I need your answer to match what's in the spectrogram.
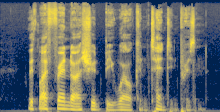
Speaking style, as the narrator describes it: I said evenly

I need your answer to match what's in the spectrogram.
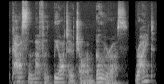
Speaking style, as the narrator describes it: he whispered to Hermione

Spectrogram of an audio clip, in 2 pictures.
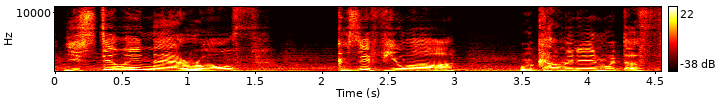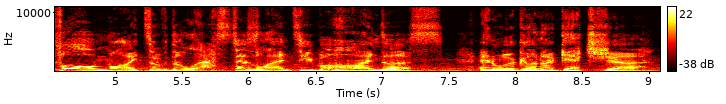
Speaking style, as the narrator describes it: he's going to shout into the room

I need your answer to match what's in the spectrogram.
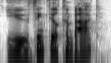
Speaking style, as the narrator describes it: Brett asked

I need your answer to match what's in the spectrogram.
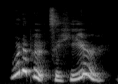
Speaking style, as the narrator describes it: Lily piped up

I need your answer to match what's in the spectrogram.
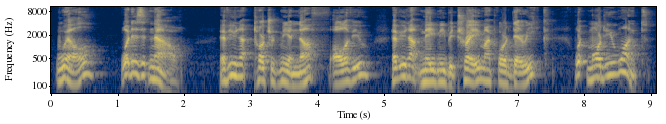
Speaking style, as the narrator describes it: she cried

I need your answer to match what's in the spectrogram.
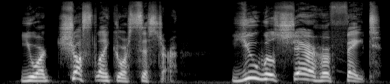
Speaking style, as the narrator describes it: shouting

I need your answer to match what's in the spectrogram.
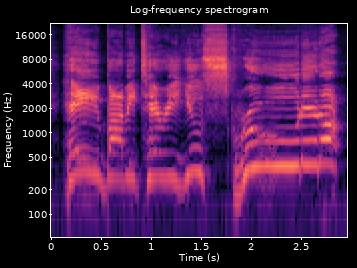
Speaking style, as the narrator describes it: The dark man bellowed

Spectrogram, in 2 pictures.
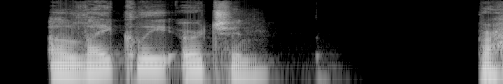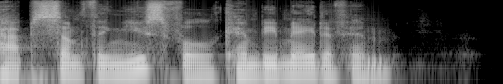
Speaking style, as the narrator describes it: The pirate's mouth scarcely moved as, in the softest whisper imaginable, Wintrow heard him say

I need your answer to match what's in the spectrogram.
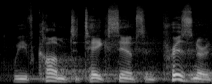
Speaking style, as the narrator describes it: they answered

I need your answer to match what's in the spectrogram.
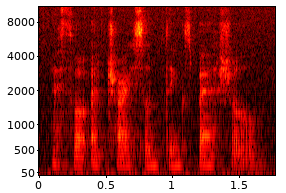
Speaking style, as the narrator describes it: Marco says

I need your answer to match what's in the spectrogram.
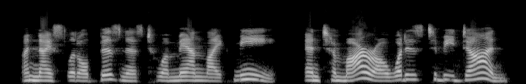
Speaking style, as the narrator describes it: So saying, constantly grumbling

